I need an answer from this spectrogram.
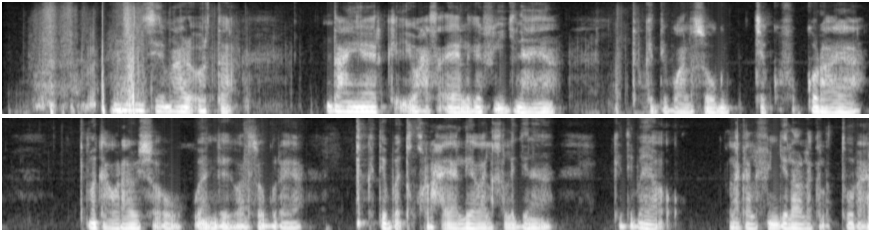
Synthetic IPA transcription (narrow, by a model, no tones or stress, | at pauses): mnɪnsimaħaːɾɛ̰ʔɔɾt̪ʰa̰ | d̪aʕjɛɾkʰɐḭj̰wɑħasɐ̰jaːlɐɣɐfiːd͡ʒɪnɐːja | t̪ɐ̥bkʰɐd̪ibwɑːlɐsɔːt͡ʃkʰfɡ̥ʊɾaːja | d̪mɐrkʰaːwɐɾaːwɪsɔ̰kwa̰ŋɡɛ̰ɣwa̰ːlɐsɔ̰ːɡʊɾɛjaː | kʰɐ̥d̪ibːat̪qʰʊrɐħajaːlɪjawaːlɐxɐlɐd͡ʒɪnaja | kʰɐd̪ibɐja̰ː | lɐkʰɐlɐfɪnd͡ʒɪlaːlɐkʰɐlɐt̪ʰuːɾɐ̰ja̰ː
